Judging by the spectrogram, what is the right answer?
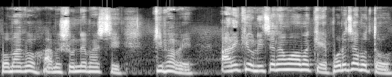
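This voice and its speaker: A woman's voice: mid-range voice, animated, very fast, dark tone, natural voice. A woman voicing a panicky young man who poses as a healer, wailing and pleading. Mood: panicked pleading.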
